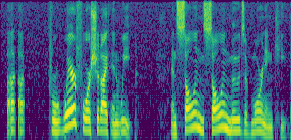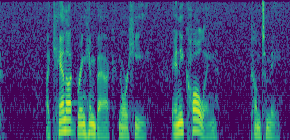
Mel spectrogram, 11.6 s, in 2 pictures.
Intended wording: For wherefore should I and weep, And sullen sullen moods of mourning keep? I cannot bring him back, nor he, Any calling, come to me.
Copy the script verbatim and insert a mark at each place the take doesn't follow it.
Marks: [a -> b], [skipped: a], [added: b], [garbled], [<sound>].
[laugh] For wherefore should I and weep, And sullen sullen moods of mourning keep? I cannot bring him back, nor he, Any calling, come to me.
